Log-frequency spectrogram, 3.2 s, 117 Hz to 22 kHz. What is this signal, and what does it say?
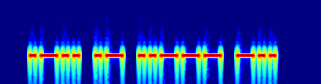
Morse code, heard as a keyed tone, about 22 wpm, 700 Hz. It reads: LA2D
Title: DXCC-100 Call Signs - 4 Characters - Repeated 3x - 22wpm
